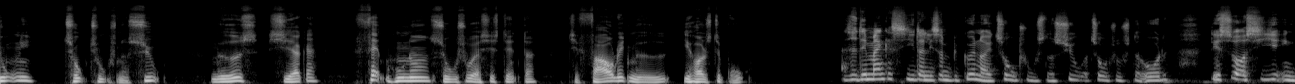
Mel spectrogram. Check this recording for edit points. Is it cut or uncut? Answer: uncut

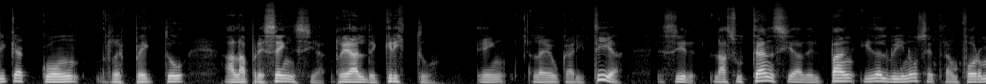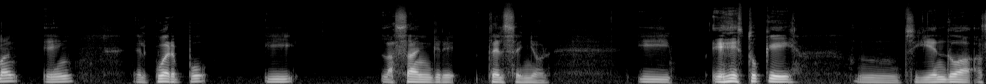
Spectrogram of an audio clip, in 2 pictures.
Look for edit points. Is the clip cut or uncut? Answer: cut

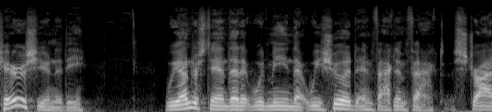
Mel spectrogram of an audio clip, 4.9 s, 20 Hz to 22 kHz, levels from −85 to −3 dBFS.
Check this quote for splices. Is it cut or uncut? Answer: cut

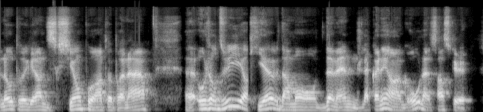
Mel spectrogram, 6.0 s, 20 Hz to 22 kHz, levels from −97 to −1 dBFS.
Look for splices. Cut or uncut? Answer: cut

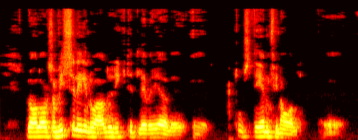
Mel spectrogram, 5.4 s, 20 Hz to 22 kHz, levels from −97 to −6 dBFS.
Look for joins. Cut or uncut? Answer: uncut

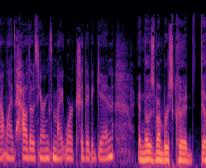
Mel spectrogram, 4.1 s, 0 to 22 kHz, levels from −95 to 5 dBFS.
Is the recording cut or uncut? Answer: cut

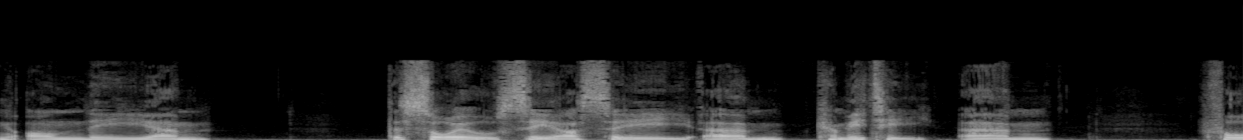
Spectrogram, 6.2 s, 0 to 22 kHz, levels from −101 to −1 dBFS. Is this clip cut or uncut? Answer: uncut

